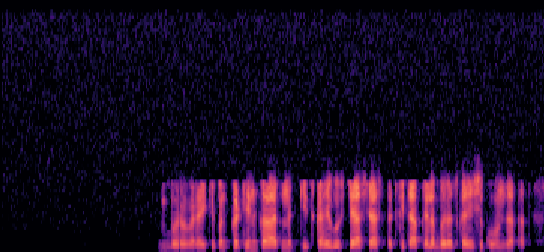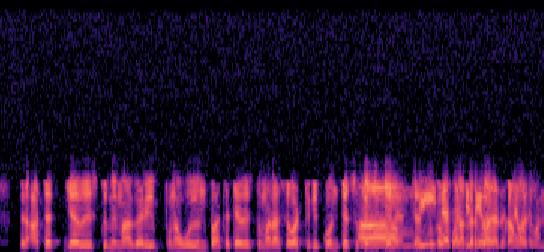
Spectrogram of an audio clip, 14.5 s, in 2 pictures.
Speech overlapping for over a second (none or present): present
